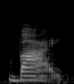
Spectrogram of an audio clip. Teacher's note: then i have a v and i have an i and if i don't have anything behind the i that means that that vowel is open and that consonant is open so the i is gonna be long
